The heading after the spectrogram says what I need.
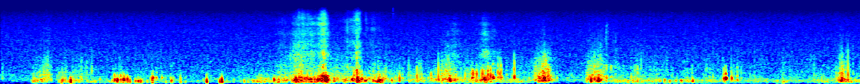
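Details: Low gurgling and rumbling stomach noises in irregular waves over faint hiss from an empty stomach after skipping lunch; hunger stomach growling (borborygmi).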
